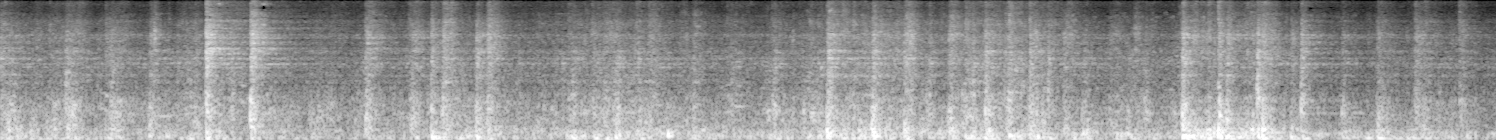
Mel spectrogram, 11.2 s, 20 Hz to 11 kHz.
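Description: Coaches of the 02665 Howrah–Kanniyakumari Special Express rolling slowly over the rails, heard close to the wheels from the coach doorway. A steady rumble runs under irregular wheel clatter and clanks over rail joints and points, with a louder burst of clanking about nine seconds in.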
